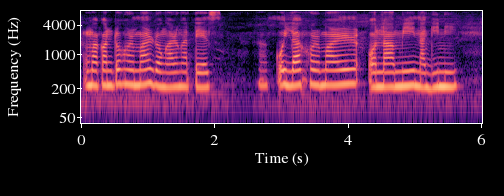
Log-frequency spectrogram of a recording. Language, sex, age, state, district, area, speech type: Assamese, female, 18-30, Assam, Lakhimpur, rural, spontaneous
